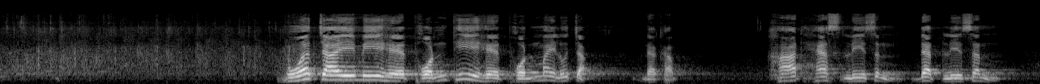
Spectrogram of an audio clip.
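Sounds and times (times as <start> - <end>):
audience applause during a talk: 0.0 - 2.9
speech: 2.8 - 6.8, 7.7 - 10.1.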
